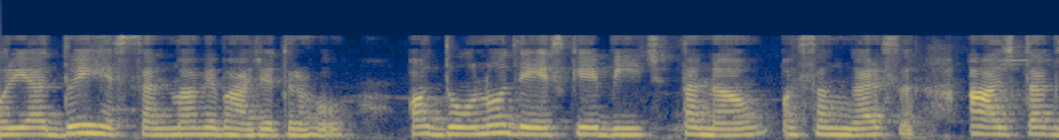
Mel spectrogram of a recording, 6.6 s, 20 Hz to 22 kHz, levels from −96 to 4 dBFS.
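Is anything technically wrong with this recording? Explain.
Yes. The speech carries a rough, hissy halo and a smeared underwater feel throughout, with nothing above 7.7 kHz. That's likely Nellymoser compression, which starves weak bands and fills them with noise.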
